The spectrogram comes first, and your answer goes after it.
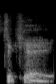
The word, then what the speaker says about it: Takei: Does So George Takei like say, it's Takei. It rhymes with gay.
